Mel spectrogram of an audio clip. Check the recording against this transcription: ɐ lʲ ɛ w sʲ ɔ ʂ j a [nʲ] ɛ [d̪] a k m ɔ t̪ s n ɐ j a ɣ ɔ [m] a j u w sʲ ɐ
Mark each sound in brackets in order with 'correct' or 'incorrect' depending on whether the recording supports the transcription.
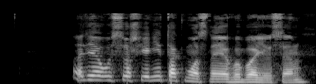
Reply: correct, incorrect, incorrect

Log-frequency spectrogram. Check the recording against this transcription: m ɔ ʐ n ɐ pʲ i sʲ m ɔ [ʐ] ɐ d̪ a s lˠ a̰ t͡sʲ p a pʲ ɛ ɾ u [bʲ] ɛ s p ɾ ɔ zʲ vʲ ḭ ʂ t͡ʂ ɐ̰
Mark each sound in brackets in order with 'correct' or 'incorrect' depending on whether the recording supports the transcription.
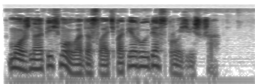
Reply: incorrect, correct

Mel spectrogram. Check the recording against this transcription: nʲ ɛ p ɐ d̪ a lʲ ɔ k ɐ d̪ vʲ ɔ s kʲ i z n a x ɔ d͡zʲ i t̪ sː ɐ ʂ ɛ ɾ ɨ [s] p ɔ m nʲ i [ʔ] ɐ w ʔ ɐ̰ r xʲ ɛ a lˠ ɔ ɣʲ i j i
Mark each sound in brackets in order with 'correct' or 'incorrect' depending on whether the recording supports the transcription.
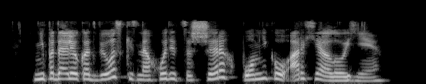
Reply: incorrect, incorrect

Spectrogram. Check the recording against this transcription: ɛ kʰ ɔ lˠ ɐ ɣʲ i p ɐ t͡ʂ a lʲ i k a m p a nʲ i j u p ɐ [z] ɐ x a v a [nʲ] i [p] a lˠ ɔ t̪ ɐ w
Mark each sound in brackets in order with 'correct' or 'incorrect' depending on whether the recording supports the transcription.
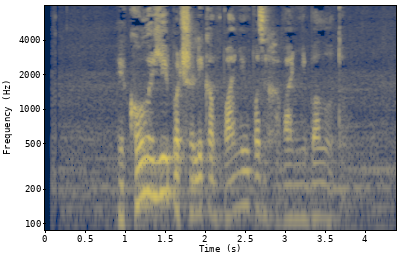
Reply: correct, incorrect, incorrect

